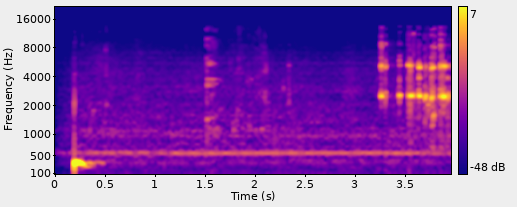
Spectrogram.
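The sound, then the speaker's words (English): Ice clinks in a glass as a cocktail is stirred at a distillery. A sharp tap comes at the start, then near quiet over a faint steady hum, then a quick run of bright clinks at the end. “That's the sound of a Made in Haines cocktail being stirred at the Port Chilkoot Distillery.”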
